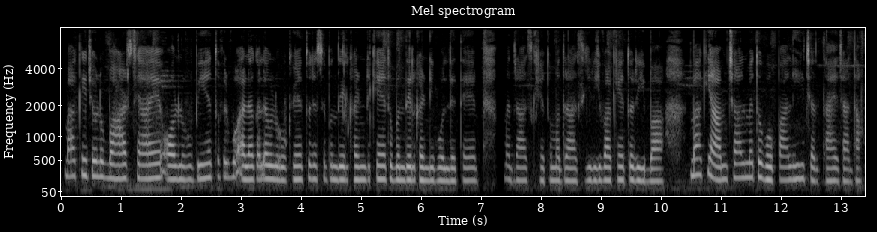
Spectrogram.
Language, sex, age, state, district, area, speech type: Hindi, female, 45-60, Madhya Pradesh, Bhopal, urban, spontaneous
